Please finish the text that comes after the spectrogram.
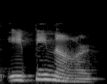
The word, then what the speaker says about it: épinard: Spinach is pronounced as épinard. Épinard. Now see that the acute accent in E changes the pronunciation to A.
